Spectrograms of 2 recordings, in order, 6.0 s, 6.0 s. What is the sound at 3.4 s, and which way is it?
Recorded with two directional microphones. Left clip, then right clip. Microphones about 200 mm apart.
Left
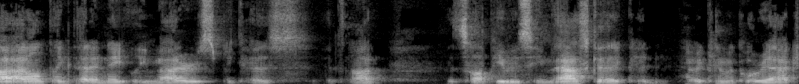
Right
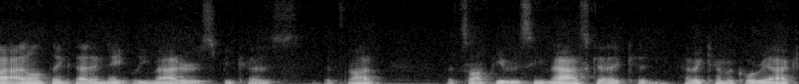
Speech, 15° left (ahead or behind).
